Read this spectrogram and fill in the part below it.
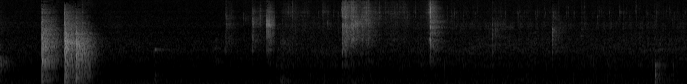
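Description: Garlic preparation made with soaked garlic cloves being worked by hand: a few soft, wet squelching bursts, the loudest near the start, then lighter squishes and taps scattered through an otherwise quiet kitchen.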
